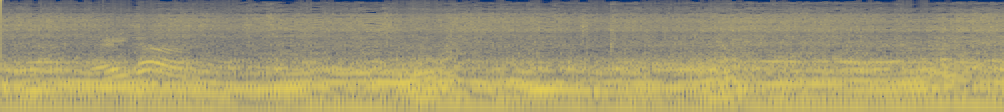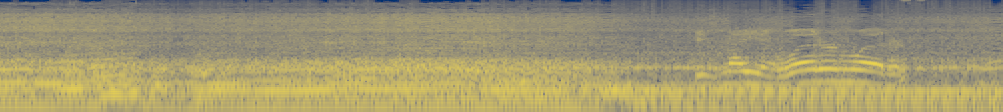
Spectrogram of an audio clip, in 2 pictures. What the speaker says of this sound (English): all four tires are just on that clay, just slipping.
